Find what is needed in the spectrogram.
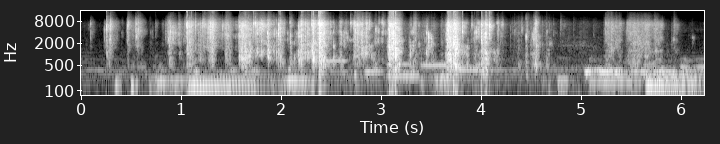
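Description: Foil wrapper of a trading-card pack crinkling and tearing as it is ripped open, a rapid run of crackling rustles that eases off near the end.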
